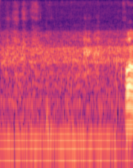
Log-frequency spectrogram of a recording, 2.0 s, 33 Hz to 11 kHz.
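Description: Honda CG 125 Fan's single-cylinder four-stroke engine running steadily at low speed, heard as a steady low drone, with tyre noise from riding over cobblestones.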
